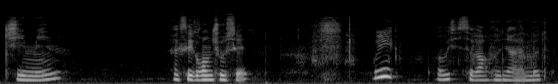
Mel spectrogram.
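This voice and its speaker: Recording on her phone, a young vlogger talks through a casual unboxing with a mellow, mid-range voice at a measured pace. She sounds hesitant and apologetic, uses many fillers and often drops to a half-whisper.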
